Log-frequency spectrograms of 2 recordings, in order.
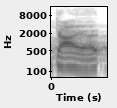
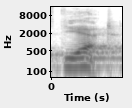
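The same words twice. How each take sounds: First: "diet" said "die-et", like the food word; English mispronunciation. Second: "Diet" said "dee-et", low and soft; German-style pronunciation. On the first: Teacher showing how the meeting is not pronounced, English mispronunciation. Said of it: "it's not pronounced diet". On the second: Teacher giving the word for the meeting, German-style pronunciation. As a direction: say "Diet" with an EE in the first syllable. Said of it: "when it's a meeting, it's Diet". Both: Shown as a demonstration.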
